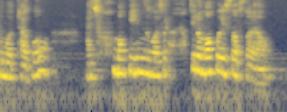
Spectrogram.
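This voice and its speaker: A woman speaks at a moderate pace, with ordinary pitch variation, while noticeable background noise carries on. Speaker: storytelling grandmother (folk tale teller). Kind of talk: folk tale storytelling. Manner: narrative, storytelling pace.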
